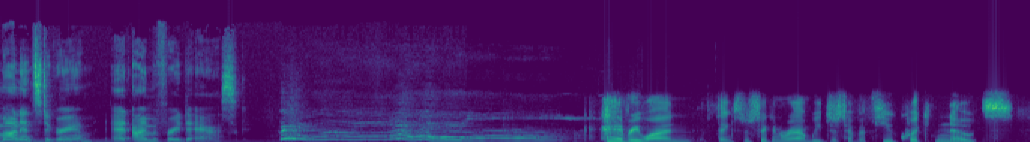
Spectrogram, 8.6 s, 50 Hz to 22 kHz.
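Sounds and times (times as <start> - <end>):
speech: 0.0 - 2.4, 5.0 - 8.5
dog whining howl: 2.3 - 5.0.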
